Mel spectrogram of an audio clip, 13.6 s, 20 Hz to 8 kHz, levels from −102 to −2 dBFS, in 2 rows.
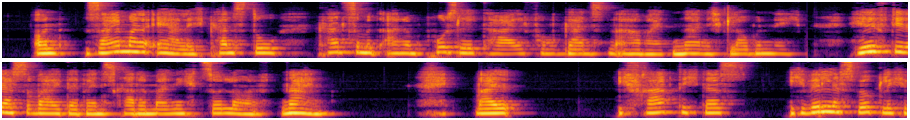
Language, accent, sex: German, German, female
